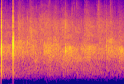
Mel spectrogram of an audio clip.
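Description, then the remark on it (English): A crowd breaks into a round of applause, opening with a couple of sharp, loud claps before settling into a steady, dense patter of clapping that carries on evenly, with no voices. “Okay, all right, guy, all right, give him a round of applause, all right?”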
